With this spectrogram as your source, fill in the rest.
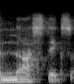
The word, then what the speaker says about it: Gnostic: Gn. But you don't pronounce the G.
